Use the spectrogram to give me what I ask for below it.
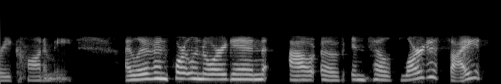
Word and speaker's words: Oregon: A lot of people pronounce it Willamette and Oregon. It's Oregon and Willamette River.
